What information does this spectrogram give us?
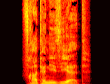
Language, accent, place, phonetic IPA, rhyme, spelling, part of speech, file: German, Germany, Berlin, [ˌfʁatɛʁniˈziːɐ̯t], -iːɐ̯t, fraternisiert, verb, De-fraternisiert.ogg
- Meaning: 1. past participle of fraternisieren 2. inflection of fraternisieren: third-person singular present 3. inflection of fraternisieren: second-person plural present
